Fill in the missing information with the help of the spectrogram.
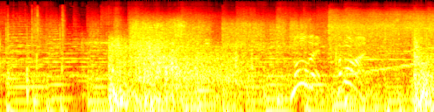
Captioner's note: gun firing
